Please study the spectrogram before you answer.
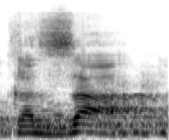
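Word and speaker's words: غزة: ওই মানচিত্রে দেখবেন সিরিয়া, লেবানন, জর্ডান, মিশর, এই দেশগুলো যে অংশে অবস্থিত, সেখানে বর্তমান গাজ্জা যে অংশে, আপনারা গাজা বলেন আর কি, আরবি উচ্চারণ হলো গাজ্জা, এই গাজ্জার অংশে লিখে দিয়েছে গাম্বিয়া।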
